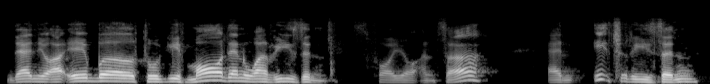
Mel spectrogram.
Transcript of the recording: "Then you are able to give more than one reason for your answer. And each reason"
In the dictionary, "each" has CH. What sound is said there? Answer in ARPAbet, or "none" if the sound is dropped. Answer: CH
